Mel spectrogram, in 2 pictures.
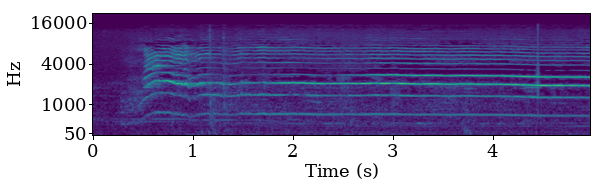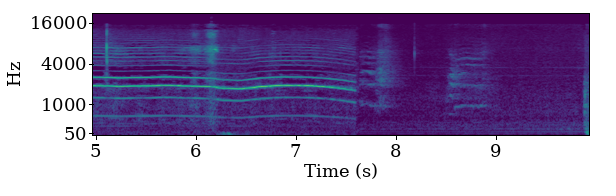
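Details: Domestic cat giving one long, drawn-out meow lasting about seven seconds, held at a steady, slightly nasal pitch with a small dip near the end, then quiet room noise.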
